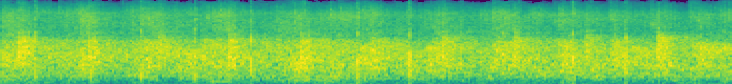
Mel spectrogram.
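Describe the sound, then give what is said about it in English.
A steady round of applause from a crowd for former members of a church Luther League group, many hands clapping in a dense, even wash of sound that stays loud throughout without any voices. “We need to give them another round of applause.”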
